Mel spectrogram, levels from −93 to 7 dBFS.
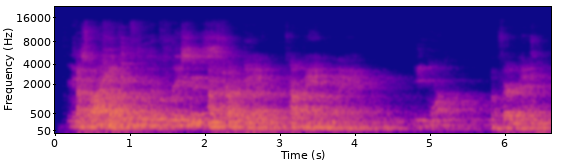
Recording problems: room echo; strong; dies away in 2.4 s
off-mic speech; far

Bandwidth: 15 kHz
